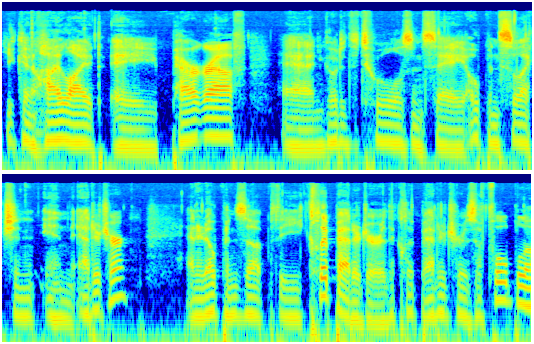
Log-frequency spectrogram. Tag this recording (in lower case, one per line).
speech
